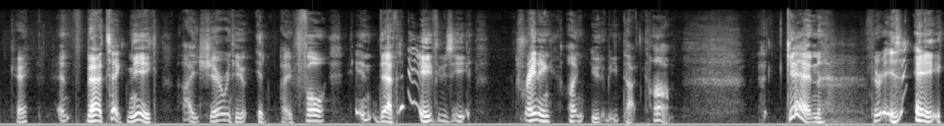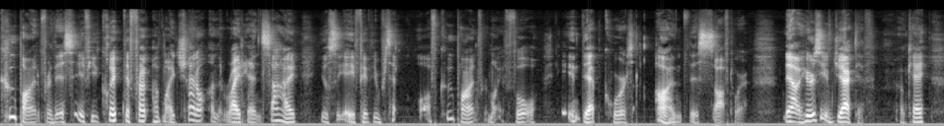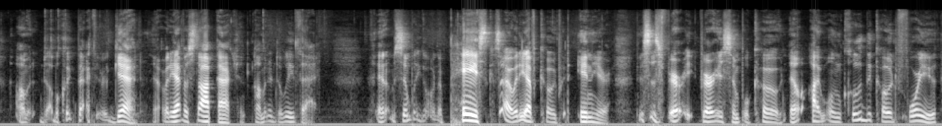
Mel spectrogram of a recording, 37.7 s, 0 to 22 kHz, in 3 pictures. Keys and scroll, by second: 32.2 super+v.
